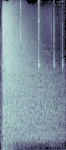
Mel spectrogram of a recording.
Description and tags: FN Five-seveN shot
FN Five-seveN firing a live round, moderate echo.
field-recording, five-seven, gun-shot, pistol, shot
